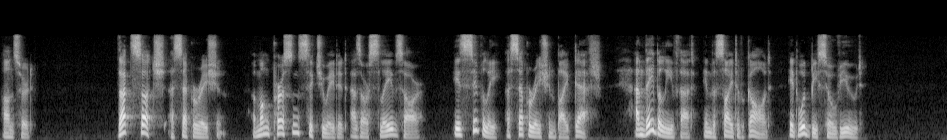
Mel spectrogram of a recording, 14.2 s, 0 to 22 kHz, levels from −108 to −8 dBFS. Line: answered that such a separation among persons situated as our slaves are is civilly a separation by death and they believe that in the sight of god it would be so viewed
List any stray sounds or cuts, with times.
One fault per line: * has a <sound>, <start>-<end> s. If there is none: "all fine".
all fine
